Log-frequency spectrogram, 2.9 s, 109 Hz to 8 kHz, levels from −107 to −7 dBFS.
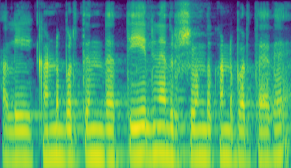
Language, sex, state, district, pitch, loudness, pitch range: Kannada, male, Karnataka, Shimoga, 145 Hz, -17 LUFS, 145-150 Hz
